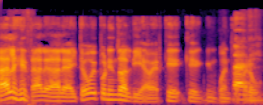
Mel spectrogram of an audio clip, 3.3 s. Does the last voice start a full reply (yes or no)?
no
